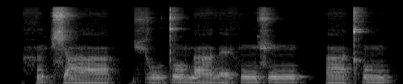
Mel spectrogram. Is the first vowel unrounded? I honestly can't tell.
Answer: yes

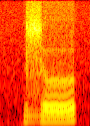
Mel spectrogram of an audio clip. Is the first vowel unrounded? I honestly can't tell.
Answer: yes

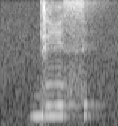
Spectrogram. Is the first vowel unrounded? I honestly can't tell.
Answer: yes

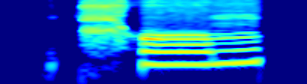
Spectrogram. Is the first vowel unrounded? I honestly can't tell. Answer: no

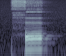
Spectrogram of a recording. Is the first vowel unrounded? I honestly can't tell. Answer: yes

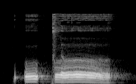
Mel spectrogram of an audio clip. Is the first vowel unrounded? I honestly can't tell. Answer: no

